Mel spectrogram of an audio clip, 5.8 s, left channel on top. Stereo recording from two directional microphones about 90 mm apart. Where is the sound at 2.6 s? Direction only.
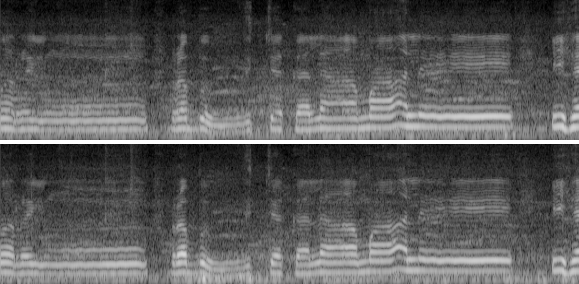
40° right (ahead or behind).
